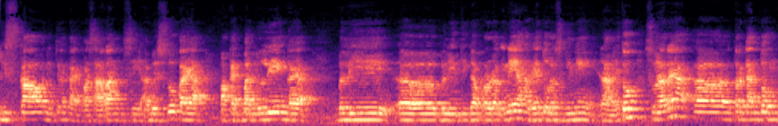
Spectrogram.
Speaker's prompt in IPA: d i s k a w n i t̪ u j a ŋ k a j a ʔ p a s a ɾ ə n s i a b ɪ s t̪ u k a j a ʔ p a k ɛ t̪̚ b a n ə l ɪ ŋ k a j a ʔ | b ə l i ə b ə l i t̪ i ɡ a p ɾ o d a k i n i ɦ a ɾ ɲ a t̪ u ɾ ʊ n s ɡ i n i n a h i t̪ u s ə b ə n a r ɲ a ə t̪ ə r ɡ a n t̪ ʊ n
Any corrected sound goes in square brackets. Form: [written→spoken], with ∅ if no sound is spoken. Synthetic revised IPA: d i s k a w n i t̪ u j a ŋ k a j a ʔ p a s a ɾ [ə→a] n s i a b ɪ s t̪ u k a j a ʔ p a k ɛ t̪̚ b a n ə l ɪ ŋ k a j a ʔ | b ə l i ə b ə l i t̪ i ɡ a p ɾ o d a k i n i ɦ a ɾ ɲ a t̪ u ɾ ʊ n s ɡ i n i n a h i t̪ u s ə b ə n a r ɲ a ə t̪ ə r ɡ a n t̪ ʊ [n→ŋ]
